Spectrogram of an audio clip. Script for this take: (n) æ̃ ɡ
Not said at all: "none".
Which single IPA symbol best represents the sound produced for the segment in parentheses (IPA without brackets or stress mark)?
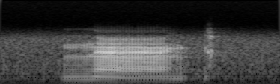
n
